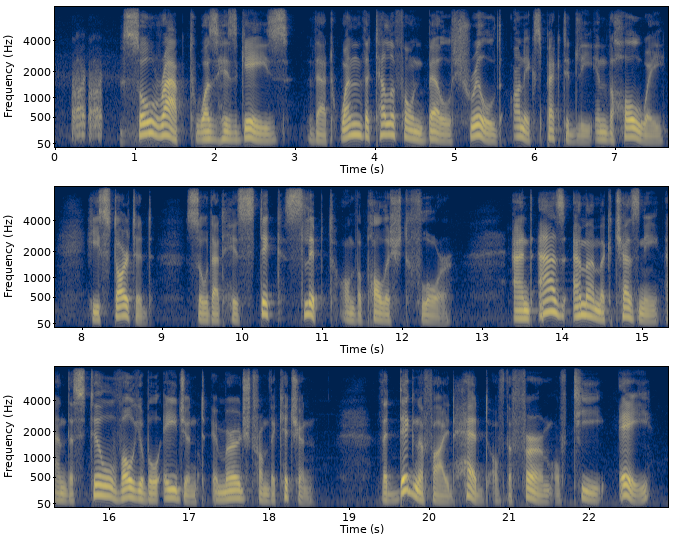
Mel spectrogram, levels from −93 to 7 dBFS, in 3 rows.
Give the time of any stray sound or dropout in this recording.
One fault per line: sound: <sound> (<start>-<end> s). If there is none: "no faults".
sound: laugh (0.2-0.6 s)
